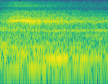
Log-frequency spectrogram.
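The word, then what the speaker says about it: גיל: Fíjense que la palabra hebrea que se traduce como alégrate es la palabra gil, así se pronunciaría gil, y literalmente esa palabra quiere decir girar alrededor, es decir, dar vueltas alrededor bajo la influencia de una emoción.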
